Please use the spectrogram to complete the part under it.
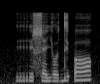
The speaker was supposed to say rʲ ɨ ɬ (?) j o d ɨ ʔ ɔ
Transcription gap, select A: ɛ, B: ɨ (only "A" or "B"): A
